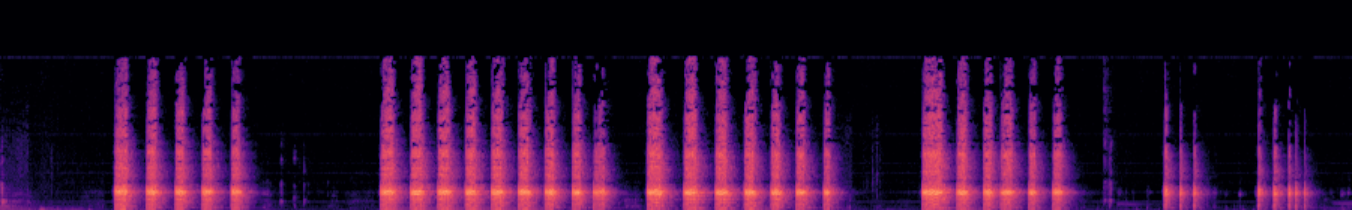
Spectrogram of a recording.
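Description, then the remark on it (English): A brand-new, fairly inexpensive duck call blown in a feeding chuckle: rapid, staccato clucking notes in several quick bursts separated by short pauses, loud with no voices. “That's a feeding chuckle.”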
